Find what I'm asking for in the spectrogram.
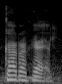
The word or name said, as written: karajed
